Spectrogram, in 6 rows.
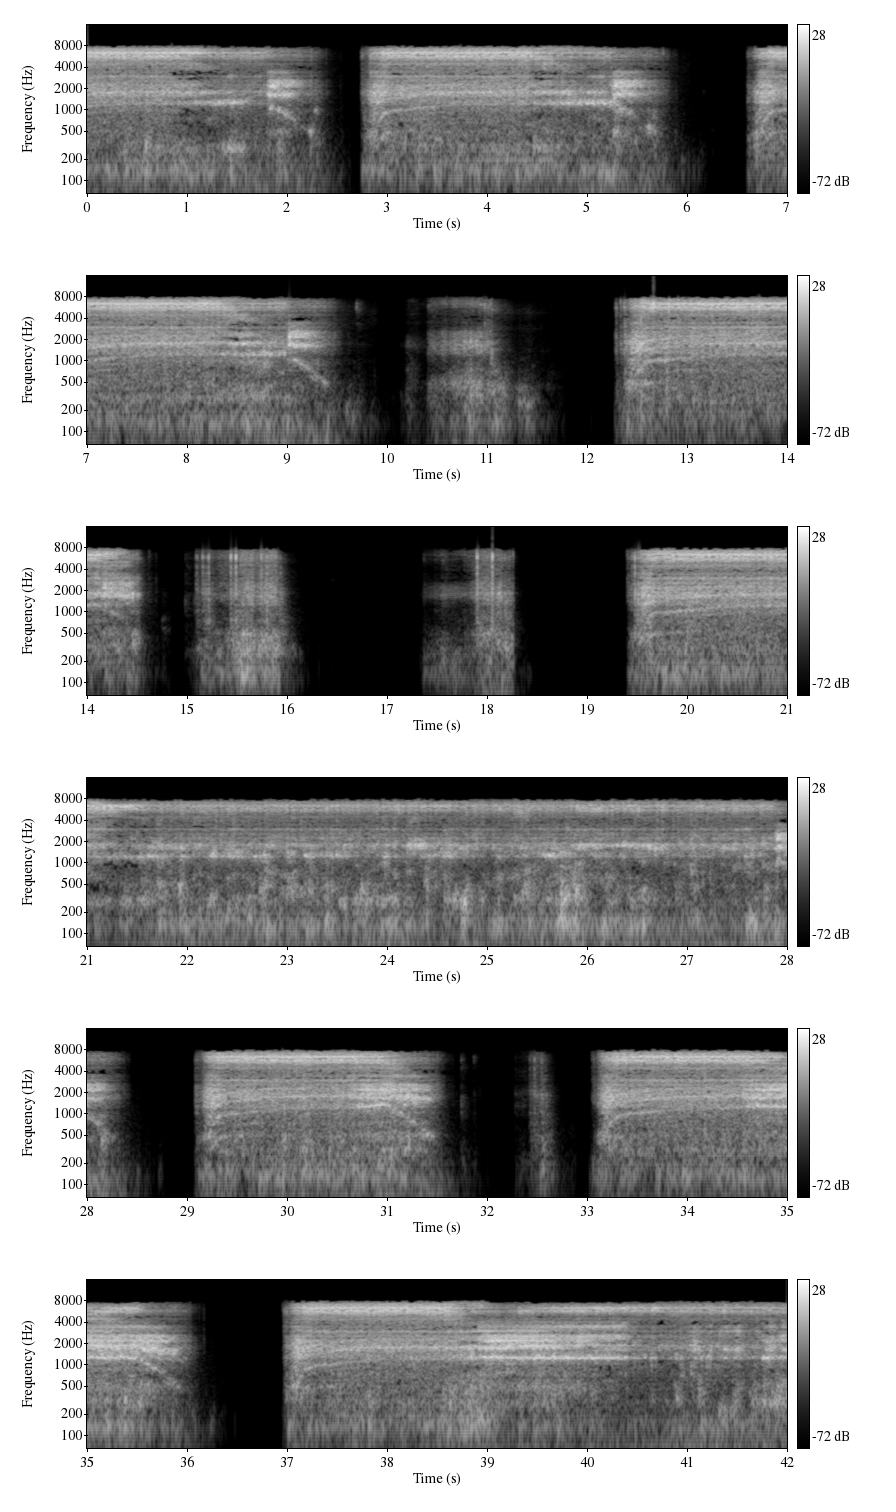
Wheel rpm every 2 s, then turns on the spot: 150, 80, 120, 70, 110, 10, 80, 50, 10, 20, 140, 160, 160, 160, 50, 100, 40, 140, 50, 160, 160.
10-12 14-16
